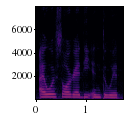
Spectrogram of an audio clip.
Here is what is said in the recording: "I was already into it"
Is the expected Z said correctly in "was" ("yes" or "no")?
no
